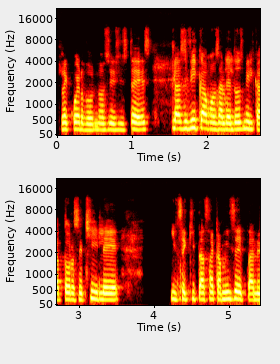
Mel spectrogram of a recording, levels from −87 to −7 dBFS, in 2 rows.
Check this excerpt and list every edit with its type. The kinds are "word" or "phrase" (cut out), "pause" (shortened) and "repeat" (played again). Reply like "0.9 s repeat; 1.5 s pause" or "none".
1.5 s word; 2.2 s word; 3.1 s word; 4.3 s word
